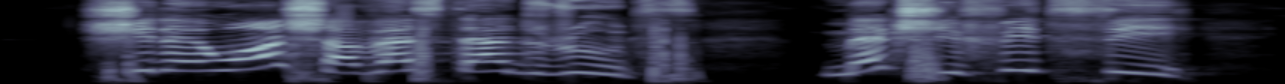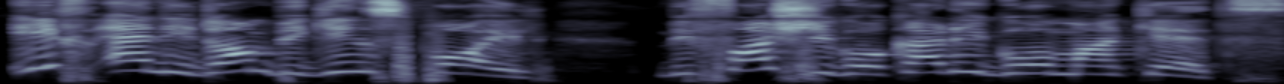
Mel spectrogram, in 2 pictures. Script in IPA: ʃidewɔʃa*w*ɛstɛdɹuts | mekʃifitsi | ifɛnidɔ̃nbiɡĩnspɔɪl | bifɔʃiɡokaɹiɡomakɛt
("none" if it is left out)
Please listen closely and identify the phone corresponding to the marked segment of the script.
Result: v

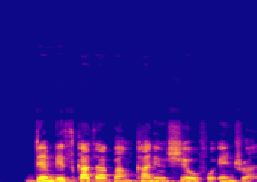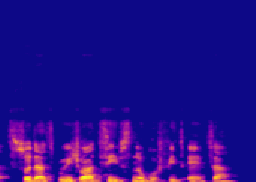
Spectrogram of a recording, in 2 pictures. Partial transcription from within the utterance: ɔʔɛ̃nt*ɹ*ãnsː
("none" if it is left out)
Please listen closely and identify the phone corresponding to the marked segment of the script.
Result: ɹ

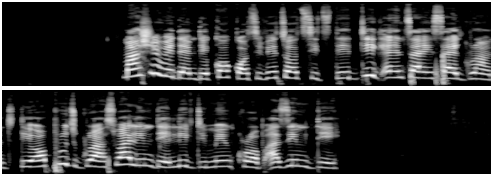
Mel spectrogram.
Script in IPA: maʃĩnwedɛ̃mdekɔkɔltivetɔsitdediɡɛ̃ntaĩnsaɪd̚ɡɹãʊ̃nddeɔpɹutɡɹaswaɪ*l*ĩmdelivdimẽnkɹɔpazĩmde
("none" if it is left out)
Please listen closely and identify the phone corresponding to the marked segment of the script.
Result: l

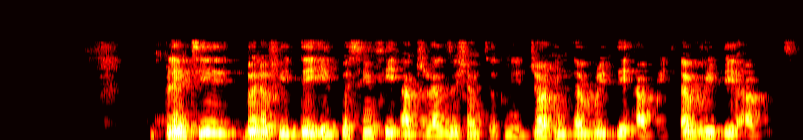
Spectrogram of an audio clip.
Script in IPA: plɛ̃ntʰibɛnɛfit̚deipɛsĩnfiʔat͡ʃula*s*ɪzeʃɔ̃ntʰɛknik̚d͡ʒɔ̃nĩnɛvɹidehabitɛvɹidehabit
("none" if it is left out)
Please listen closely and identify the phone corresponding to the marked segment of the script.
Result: none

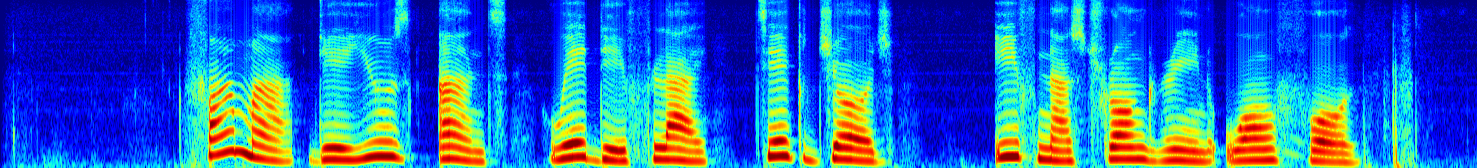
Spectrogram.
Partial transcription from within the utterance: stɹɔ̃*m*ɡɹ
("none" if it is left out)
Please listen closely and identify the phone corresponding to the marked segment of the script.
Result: ŋ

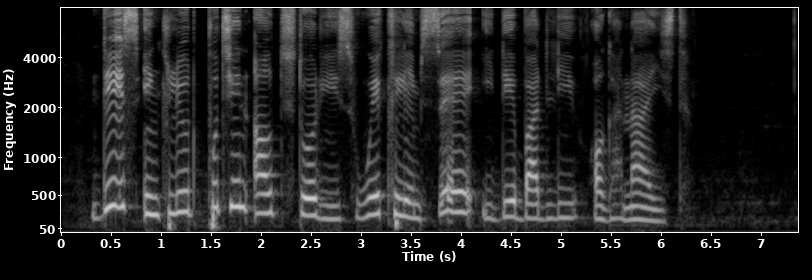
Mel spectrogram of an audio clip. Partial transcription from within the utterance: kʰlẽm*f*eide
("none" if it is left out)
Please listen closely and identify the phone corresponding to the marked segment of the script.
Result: s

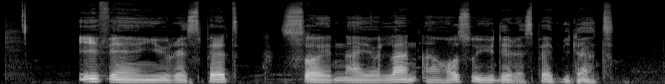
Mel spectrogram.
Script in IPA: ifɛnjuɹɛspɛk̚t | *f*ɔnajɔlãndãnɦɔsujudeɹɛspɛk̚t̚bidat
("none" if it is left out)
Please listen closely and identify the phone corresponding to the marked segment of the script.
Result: s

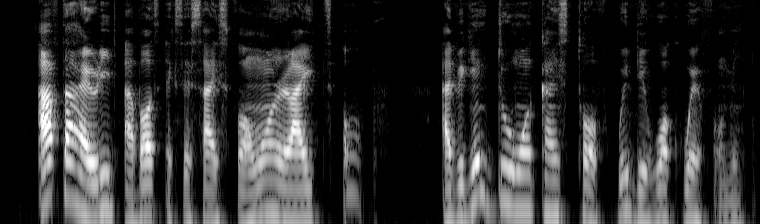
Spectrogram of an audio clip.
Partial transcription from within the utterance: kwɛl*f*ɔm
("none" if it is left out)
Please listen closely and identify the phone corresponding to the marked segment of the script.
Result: f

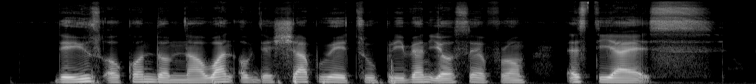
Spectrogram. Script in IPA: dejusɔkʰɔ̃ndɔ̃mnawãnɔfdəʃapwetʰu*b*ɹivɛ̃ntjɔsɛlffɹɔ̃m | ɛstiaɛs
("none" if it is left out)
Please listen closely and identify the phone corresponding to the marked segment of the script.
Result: p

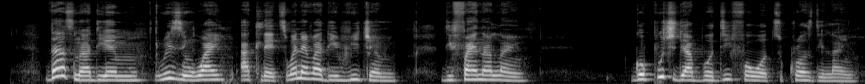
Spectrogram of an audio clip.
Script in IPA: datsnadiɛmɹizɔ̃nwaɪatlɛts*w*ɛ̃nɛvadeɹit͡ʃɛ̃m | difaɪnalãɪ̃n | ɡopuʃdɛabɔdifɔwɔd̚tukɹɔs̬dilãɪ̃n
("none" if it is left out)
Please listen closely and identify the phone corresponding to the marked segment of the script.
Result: w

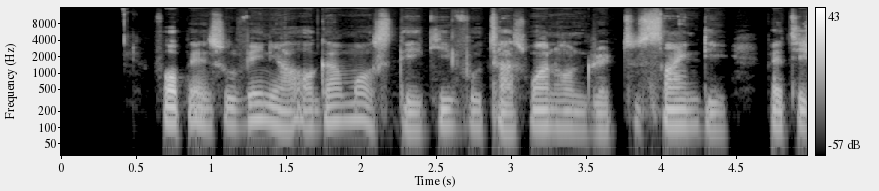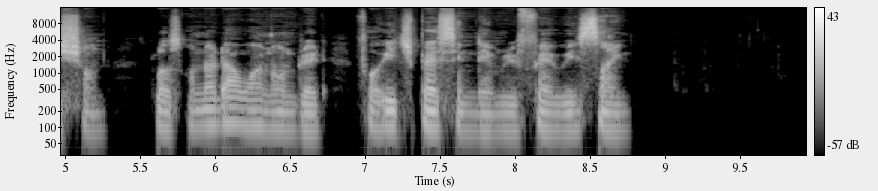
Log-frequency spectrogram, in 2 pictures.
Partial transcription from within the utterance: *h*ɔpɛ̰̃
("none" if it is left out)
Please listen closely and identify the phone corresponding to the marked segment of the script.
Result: f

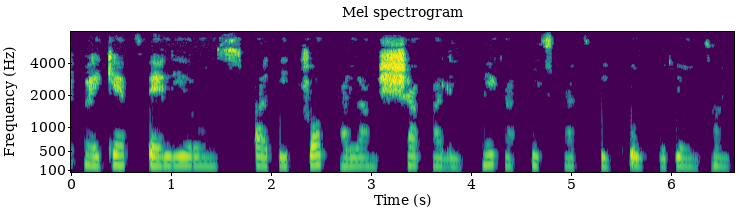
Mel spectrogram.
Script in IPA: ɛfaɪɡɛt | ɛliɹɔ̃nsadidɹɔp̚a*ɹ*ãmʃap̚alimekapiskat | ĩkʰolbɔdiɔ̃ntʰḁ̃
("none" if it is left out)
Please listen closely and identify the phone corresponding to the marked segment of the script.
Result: l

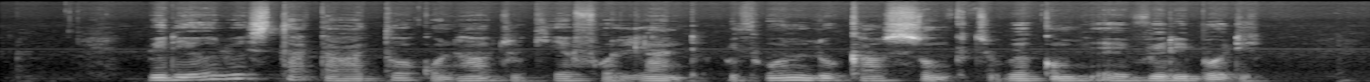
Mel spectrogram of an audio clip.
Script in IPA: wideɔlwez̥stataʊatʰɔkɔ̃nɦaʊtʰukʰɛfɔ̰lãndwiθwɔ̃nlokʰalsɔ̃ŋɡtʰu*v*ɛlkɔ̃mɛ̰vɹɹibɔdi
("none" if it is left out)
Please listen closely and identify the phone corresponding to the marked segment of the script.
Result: w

